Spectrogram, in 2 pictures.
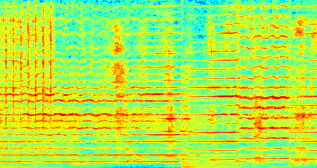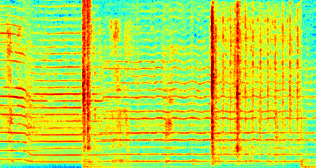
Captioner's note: projector clattering; gentle pensive music; radio stations changing; projector clattering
